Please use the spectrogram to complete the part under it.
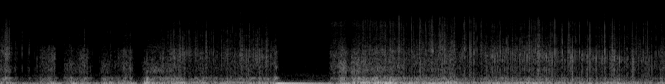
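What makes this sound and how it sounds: A black foam windscreen on a desk microphone is gripped and scratched with fingertips and nails, making a dense, muffled scratching rumble that sits almost entirely in the low end. The texture runs continuously with small crackles, swelling into a louder, boomy burst near the middle before settling back to steady scratching.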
